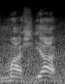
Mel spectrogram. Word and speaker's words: Mashiach: which is Christ there, but a Mashiach, that's how you say it in Hebrew, which means anointed.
